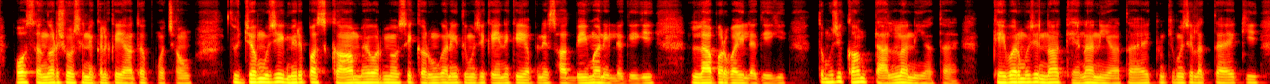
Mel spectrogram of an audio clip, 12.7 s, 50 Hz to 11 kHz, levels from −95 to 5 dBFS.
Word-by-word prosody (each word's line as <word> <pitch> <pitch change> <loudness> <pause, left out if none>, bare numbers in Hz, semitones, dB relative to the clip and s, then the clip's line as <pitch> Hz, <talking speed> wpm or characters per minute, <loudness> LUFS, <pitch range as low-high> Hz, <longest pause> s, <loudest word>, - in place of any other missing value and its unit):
और 130 0 +5
संघर्षों 120 0 +2
से 115 +1 -1
निकल 110 -1 0
के 115 +2 -1
यहाँ 100 -2 +1
तक 115 - -2
पहुँचा 100 0 -6
हूँ। 95 0 -6 0.4
तो 135 - -1
जब 135 +3 +4
मुझे 140 +1 +5
मेरे 125 +2 +3
पास 135 -2 +3
काम 115 +2 +4
है 120 - +3
और 125 -1 +2
मैं 120 0 +1
उसे 120 +3 0
करूँगा 110 0 -1
नहीं, 115 0 0
तो 115 - -5
मुझे 115 +1 -2
कहीं 105 -2 0
न 110 - -1
कहीं 115 +1 +1
अपने 110 0 -3
साथ 105 0 0
बेईमानी 110 +1 +1
लगेगी, 95 +3 -5 0.4
लापरवाही 110 -1 +3
लगेगी। 100 +1 -6 0.3
तो 140 - -2
मुझे 140 +4 +2
काम 140 +2 +4
टालना 110 +4 +1
नहीं 100 -3 -3
आता 90 +1 -10
है। 90 - -15 0.3
कई 125 - +3
बार 135 +2 +5
मुझे 140 +1 +3
ना 130 0 +3
कहना 120 -2 -2
नहीं 110 -3 0
आता 95 +3 -6
है, 110 +1 -2
क्योंकि 115 +2 -10
मुझे 120 +1 -2
लगता 115 0 -4
है 115 0 0
कि 120 +1 -7
115 Hz, 245 wpm, -23 LUFS, 105-125 Hz, 0.4 s, और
